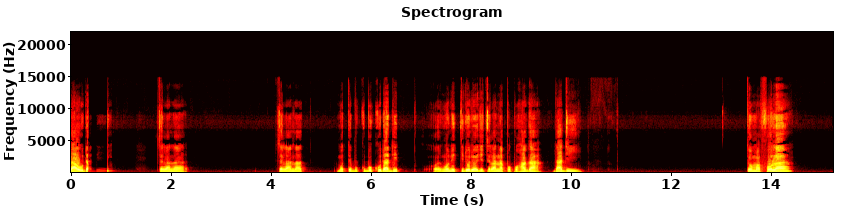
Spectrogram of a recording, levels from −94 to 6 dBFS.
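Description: From 0.33 to 0.71 s the speech drops abruptly to a faint residue roughly 40 dB down. This is an audio dropout, likely a break upstream, and its instant edges set it apart from a natural pause or fade.

Throughout, the treble is rebuilt rather than real, with gritty, metallic s sounds and nothing above 14.9 kHz. This is likely HE-AAC compression consistent with about 24 kbps, distinguished from simple low-pass filtering by the mismatched upper harmonics.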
